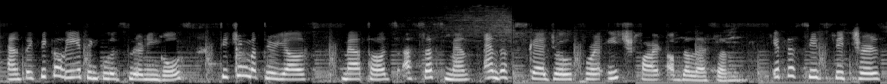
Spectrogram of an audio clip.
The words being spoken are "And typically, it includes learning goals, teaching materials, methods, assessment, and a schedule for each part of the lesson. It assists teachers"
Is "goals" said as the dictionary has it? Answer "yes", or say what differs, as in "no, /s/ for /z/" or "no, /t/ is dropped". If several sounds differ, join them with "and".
no, /s/ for /z/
